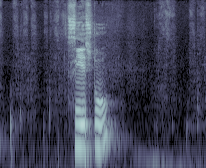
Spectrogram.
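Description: A chemistry example is being written on a board, producing faint, light tapping and scratching strokes. A brief spoken phrase from a lecturer sits midway through.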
